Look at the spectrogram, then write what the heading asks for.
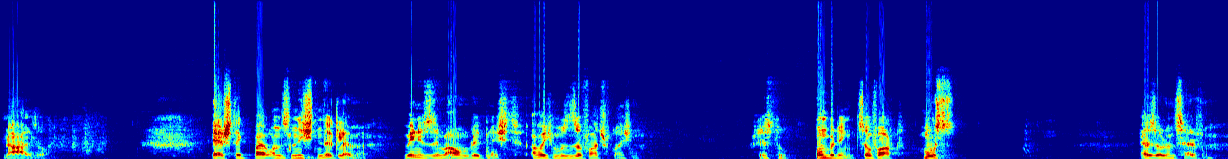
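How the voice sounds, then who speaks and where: An actor playing a domineering chief inspector, mocking and condescending, in a 1960s crime radio play. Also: male voice, on the low side, animated, normal speed, vocal fry, long pauses, breathy edge, highs cut off, heavily acted. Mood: pressing, impatient.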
